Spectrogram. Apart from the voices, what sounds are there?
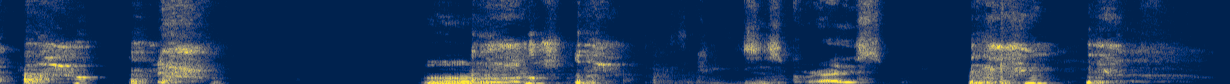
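coughing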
